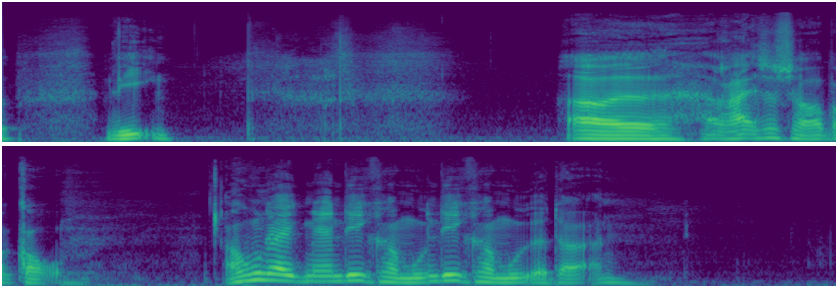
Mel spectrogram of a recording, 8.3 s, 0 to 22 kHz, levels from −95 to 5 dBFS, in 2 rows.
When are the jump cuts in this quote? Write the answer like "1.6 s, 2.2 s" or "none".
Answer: 6.3 s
